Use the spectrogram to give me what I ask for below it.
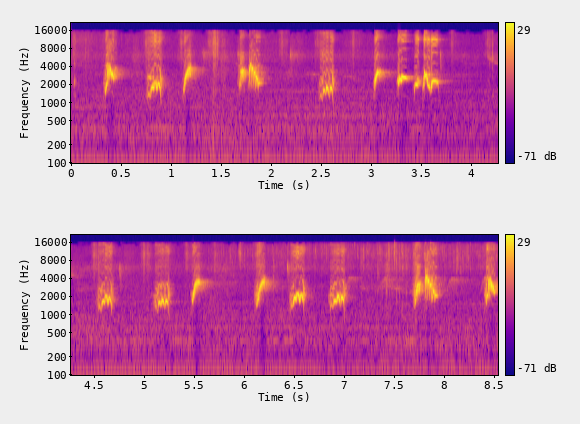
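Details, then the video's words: Red-whiskered bulbul in morning song practice for the double-note style, giving a long series of separate, sharp chirped notes, often in pairs, roughly every half second, over a constant low hum. "Luyện giọng cho chào mào hót sáng, ép chào mào hót âm kép già rừng hay tuyệt!"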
